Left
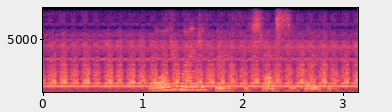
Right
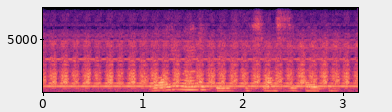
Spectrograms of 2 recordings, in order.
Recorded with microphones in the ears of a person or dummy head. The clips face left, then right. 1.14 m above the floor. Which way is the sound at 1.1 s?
70° left (ahead or behind).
